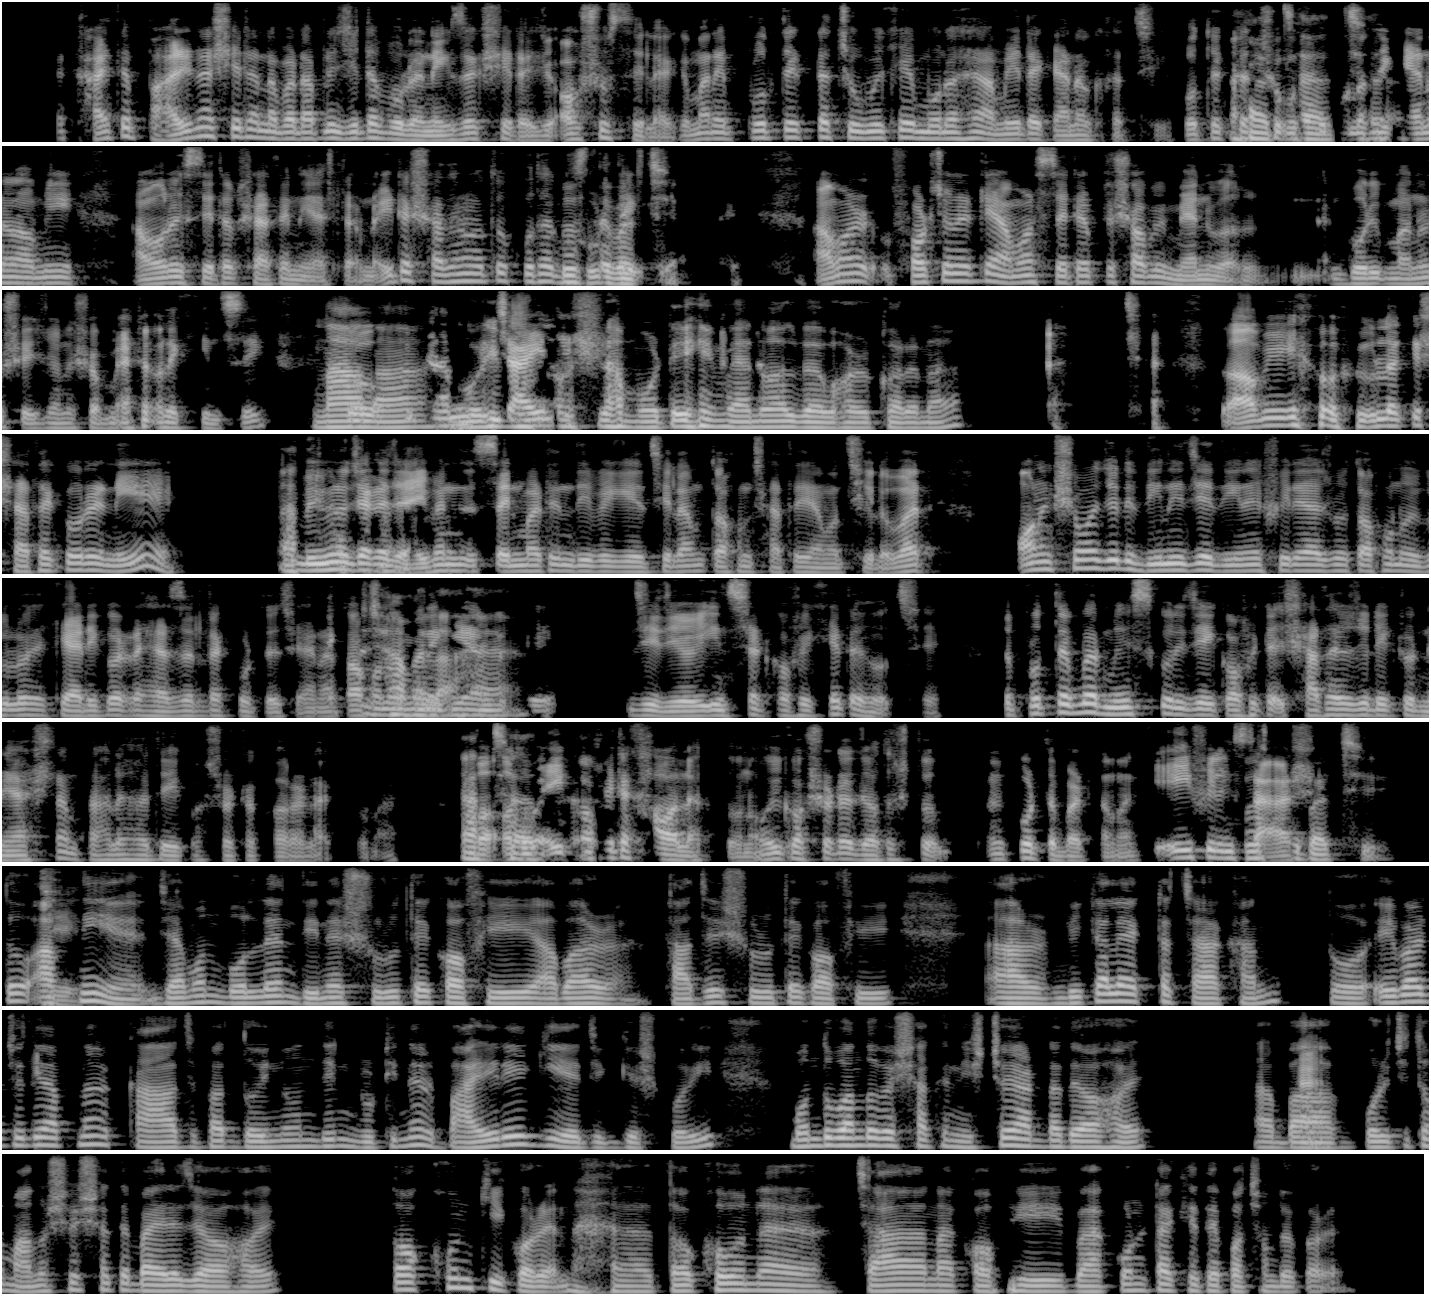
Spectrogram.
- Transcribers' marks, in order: laughing while speaking: "প্রত্যেকটা চুমুকে মনে হয়, কেন … নিয়ে আসলাম না?"; in English: "ফরচুনেটলি"; in English: "ম্যানুয়াল"; in English: "ম্যানুয়ালি"; laughing while speaking: "গরীব মানুষরা মোটেই ম্যানুয়াল ব্যবহার করে না"; in English: "ম্যানুয়াল"; laughing while speaking: "আচ্ছা। তো আমি ওগুলাকে"; in English: "হেজেল"; scoff; tapping
- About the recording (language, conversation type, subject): Bengali, podcast, কফি বা চা খাওয়া আপনার এনার্জিতে কী প্রভাব ফেলে?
